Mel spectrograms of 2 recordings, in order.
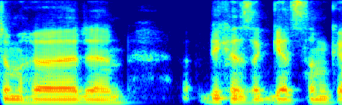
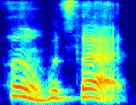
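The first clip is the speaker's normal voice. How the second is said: mock surprise; 13 semitones higher than usual. Acting out the crier noticing a text.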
